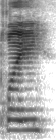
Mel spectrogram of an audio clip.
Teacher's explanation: یا ساکن سے پہلے زبر ہو یا لین ہوتا ہے، نرمی اور جلدی کے ساتھ پڑھتے ہیں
